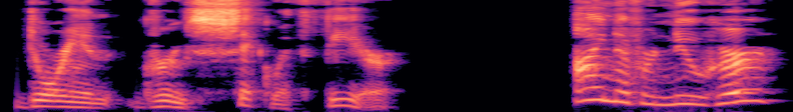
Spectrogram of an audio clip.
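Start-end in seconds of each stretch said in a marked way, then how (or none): 2.9-3.9 high, loud frightened stammer. A narrator's reading. Dorian stammering his denial to James Vane. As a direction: stumble out the denial in fear. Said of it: "he stammered".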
